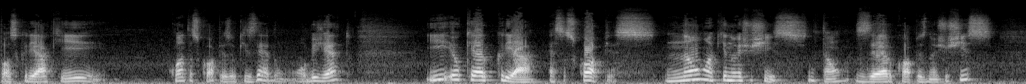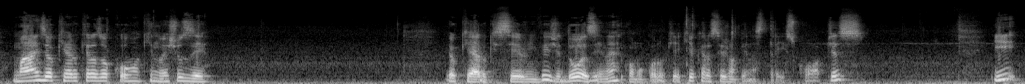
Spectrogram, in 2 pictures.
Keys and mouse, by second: 7.4 click, 10.3 Tab, 13.1 ctrl+middle click, 15.3 click.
